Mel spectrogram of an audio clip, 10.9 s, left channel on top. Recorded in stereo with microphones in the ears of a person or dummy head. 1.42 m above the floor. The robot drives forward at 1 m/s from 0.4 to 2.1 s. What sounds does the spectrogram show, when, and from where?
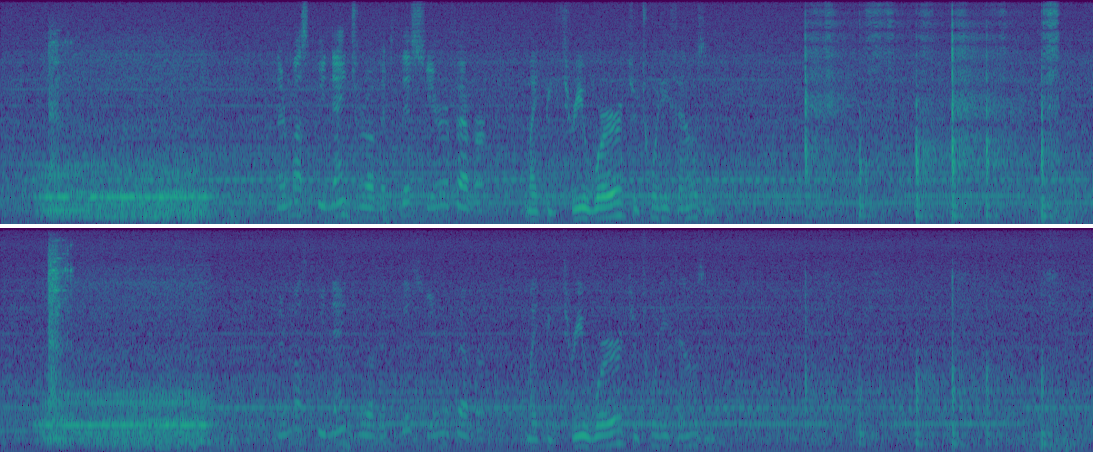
0.5 s breaking glass: 35° right (ahead or behind)
2.8 s a man speaking: 60° left (ahead or behind)
5.2 s a man speaking: 25° left (ahead or behind)
8.0 s writing: 65° left (ahead or behind)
